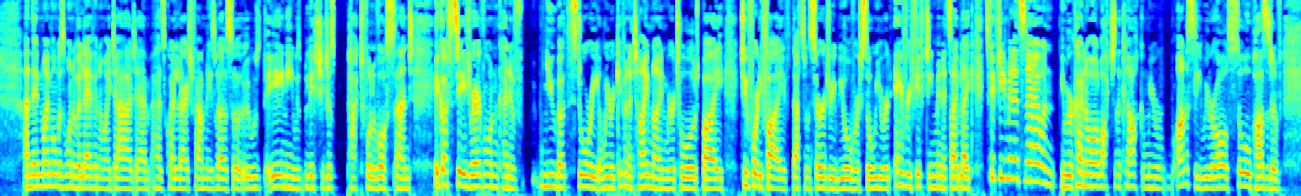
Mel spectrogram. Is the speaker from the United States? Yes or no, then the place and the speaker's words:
no; Ireland; the great thing about us being Irish is we sometimes, well, I know I word vomit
